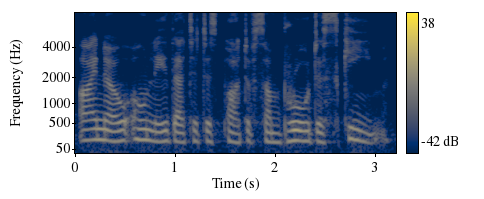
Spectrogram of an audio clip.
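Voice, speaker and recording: A woman playing a composed, wry scholarly strategist in a video game, speaking in a measured, eloquent, theatrical way. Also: lowish voice, fairly even intonation, natural voice. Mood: grave, lecturing. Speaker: strategist and lorekeeper. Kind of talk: dramatic video game acting, lecturing. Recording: music behind the voice.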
